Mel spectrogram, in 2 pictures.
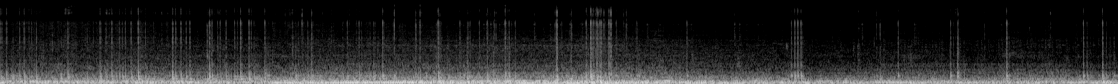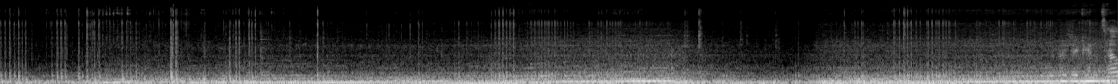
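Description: A 1953 Morris MM car on a test drive, a steady low engine rumble and road noise throughout with occasional rattles and bumps, heard from inside the car, with a voice speaking intermittently over it.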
